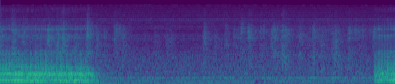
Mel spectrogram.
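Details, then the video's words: Sleeping pet dog snoring: a loud, rough, low rumbling snore lasting almost a second, then a quiet pause with faint room hiss, and the start of the next snore at the very end. "Unser Hund schnarcht - Dog snores"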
